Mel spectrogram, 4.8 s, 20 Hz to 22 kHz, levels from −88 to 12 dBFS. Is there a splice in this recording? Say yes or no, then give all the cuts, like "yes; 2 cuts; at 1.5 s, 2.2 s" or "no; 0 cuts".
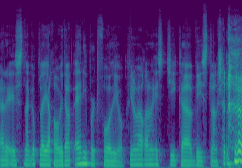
no; 0 cuts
